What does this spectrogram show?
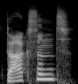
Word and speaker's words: dachshund: great da how do you say that DOX dachshund dachshund yeah mmm dachshund taco uh-huh well Jared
